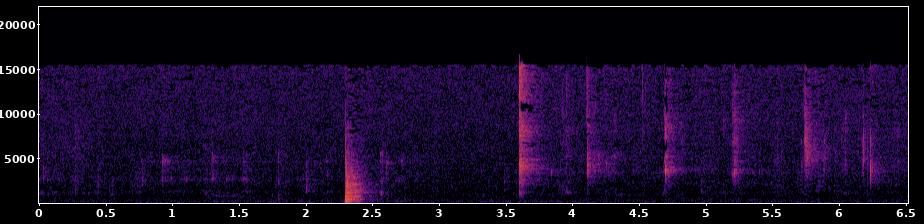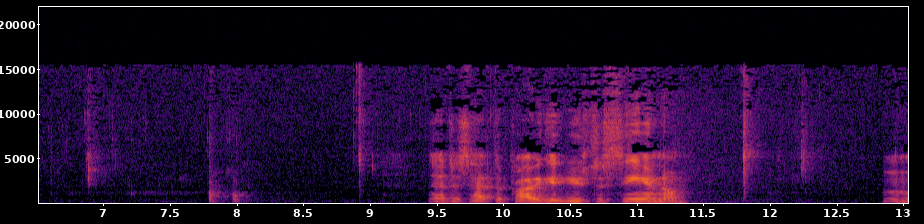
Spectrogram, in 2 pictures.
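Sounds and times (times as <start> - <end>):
wet mouth clicks and smacks: 3.6 - 7.3.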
